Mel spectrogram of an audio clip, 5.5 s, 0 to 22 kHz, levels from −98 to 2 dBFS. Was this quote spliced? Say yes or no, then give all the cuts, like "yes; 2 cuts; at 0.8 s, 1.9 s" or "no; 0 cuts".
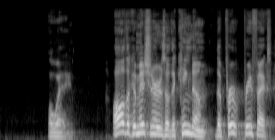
yes; 1 cut; at 2.1 s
